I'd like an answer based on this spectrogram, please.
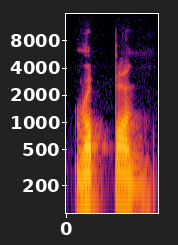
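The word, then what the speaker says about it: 六本: To change it from Hon, to attach the number to the counter, you would change the pronunciation from Hon to Pon or Bon, depending on like which number it is.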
